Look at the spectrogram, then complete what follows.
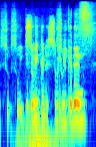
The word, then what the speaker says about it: Suikoden: Definitely the Lord of how we pronounce Suikoden? I always butcher it. Suikoden and Eiyuden Chronicles.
